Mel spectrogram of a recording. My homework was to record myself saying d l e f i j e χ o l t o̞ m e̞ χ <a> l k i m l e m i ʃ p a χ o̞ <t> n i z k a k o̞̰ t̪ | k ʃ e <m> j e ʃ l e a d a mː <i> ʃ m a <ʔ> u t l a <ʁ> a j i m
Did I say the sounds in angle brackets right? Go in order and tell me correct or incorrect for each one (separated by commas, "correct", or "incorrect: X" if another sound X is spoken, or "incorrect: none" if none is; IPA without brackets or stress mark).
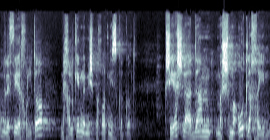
correct, correct, incorrect: none, incorrect: a, correct, incorrect: χ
